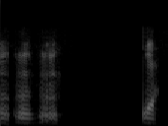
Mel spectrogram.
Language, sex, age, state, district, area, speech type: Assamese, male, 60+, Assam, Nagaon, rural, conversation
